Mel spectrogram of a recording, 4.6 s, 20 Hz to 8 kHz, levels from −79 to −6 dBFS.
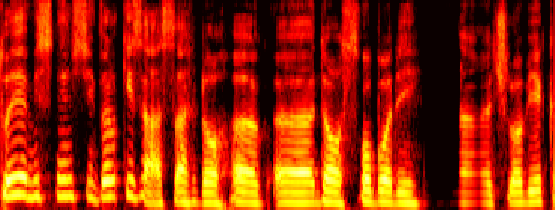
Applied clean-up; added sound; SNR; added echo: neural mask model DeepFilterNet 3.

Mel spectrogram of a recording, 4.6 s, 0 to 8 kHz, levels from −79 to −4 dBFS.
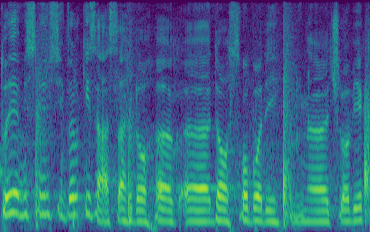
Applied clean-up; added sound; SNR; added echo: none; Walk, footsteps; 12 dB; none.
